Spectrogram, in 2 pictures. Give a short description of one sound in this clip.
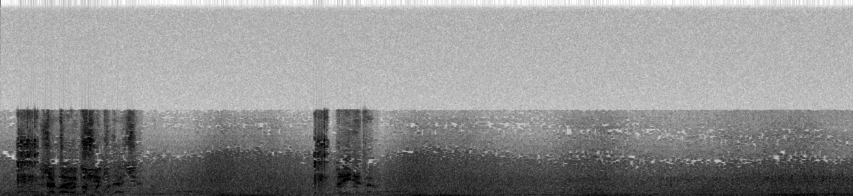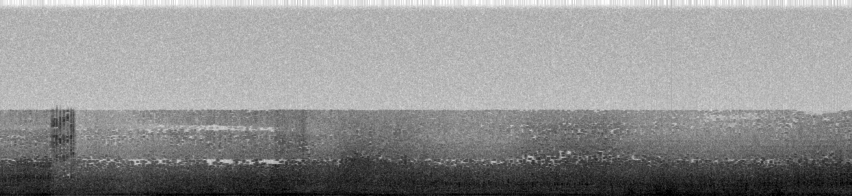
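A ship's engine rumbles steadily.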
